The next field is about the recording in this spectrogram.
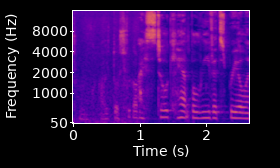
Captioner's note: through translator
